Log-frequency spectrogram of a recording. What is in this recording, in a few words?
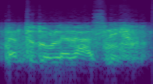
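Hungarian aircraft damaged mood low, speech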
